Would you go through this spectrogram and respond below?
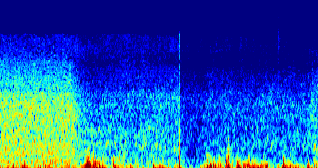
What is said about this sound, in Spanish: También es un sonido de las últimas horas, en este caso de la cuenca del Duero, en Castilla y León, también desembalsando agua ya.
